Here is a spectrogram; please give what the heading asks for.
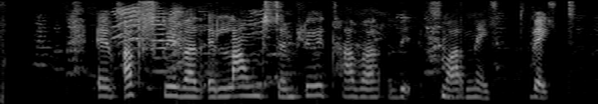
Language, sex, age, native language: Icelandic, female, 12, Icelandic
